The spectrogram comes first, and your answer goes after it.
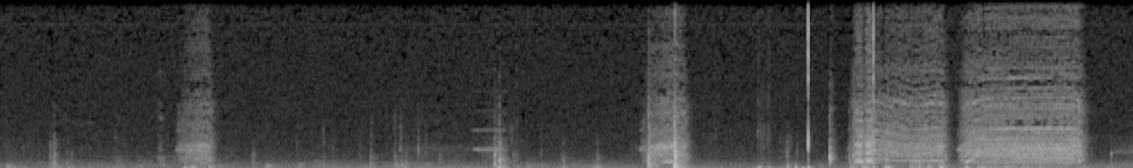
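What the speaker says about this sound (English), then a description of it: "we're going to remove a couple of screws here, here, here," Phillips head screws being removed from a Miele dishwasher: scattered light clicks and knocks, then a louder, sustained whirring burst near the end, close by, with no talking.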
